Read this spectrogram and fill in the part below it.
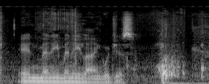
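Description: Paper rustles as a booklet is handled.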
